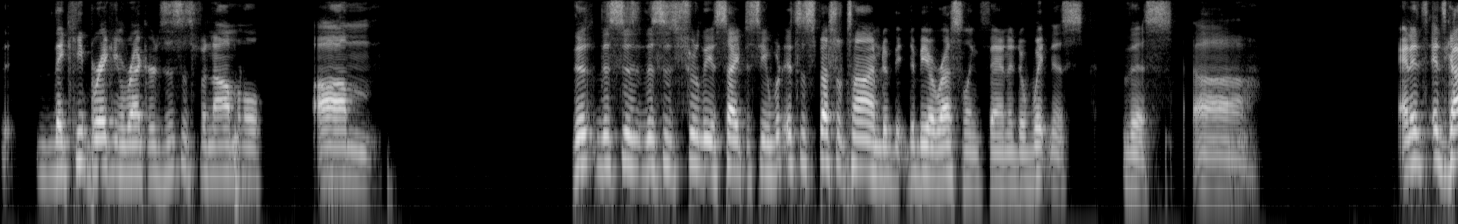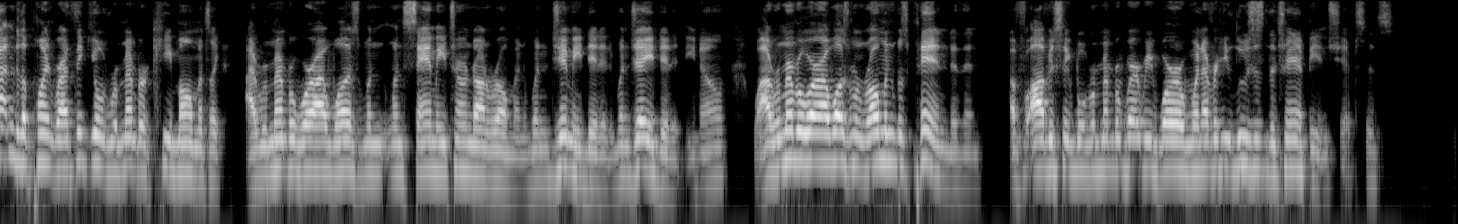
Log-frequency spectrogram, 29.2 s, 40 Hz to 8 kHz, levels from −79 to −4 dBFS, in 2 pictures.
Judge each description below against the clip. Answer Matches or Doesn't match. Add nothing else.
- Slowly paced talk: Doesn't match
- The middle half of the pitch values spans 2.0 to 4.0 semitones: Matches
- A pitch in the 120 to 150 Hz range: Matches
